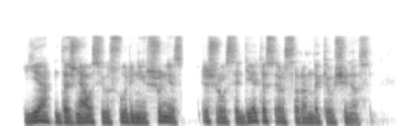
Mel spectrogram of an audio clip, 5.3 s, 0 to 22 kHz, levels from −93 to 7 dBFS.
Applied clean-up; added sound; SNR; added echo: none; none; none; none.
